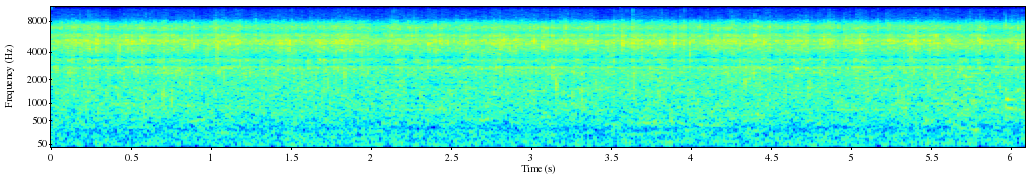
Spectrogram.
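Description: Fountain water splashing steadily into its basin.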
